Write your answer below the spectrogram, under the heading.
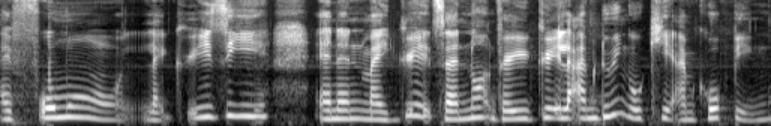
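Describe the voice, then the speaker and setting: Ordinary pitch variation marks this woman's fairly high voice. She speaks with a Singaporean accent. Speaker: podcast co-host. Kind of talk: casual chat.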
